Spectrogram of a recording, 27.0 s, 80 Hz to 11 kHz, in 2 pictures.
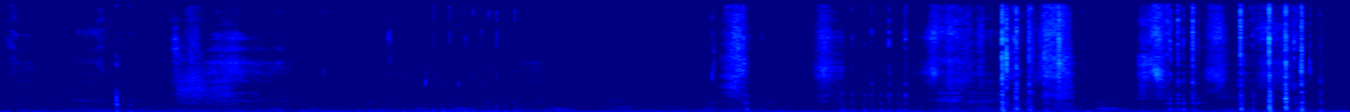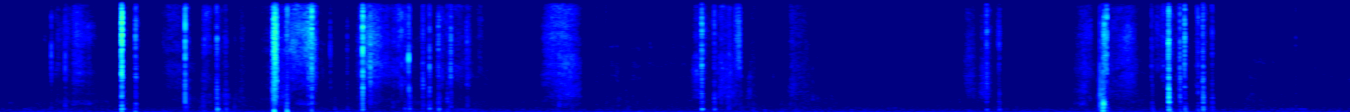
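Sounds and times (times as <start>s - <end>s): computer keyboard typing: 4.0s - 5.1s, 10.0s - 10.5s, 11.6s - 13.2s, 17.4s - 18.2s, 25.0s - 25.7s.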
